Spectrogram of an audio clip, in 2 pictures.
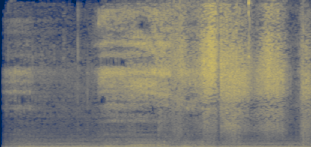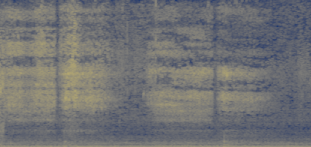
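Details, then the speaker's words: Sleeping Labrador puppy snoring audibly, said to snore like a human. "கொரட்டை விடுது. மனுஷன் மாதிரியே விடுது கொரட்டைய."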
